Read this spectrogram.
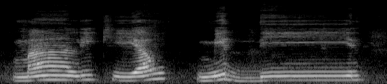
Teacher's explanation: pada huruf Ma itu dibaca panjang dua harokat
